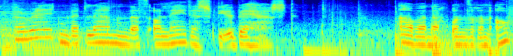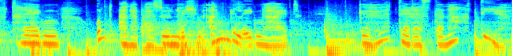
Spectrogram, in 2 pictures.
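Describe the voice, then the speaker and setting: Low-voiced, seductive spy. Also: female voice. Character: seductive, confident female bard spy, playful and scheming. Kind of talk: video game voice acting.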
